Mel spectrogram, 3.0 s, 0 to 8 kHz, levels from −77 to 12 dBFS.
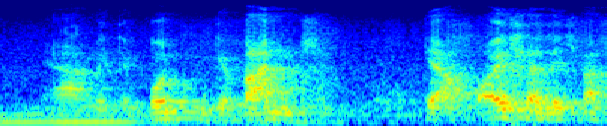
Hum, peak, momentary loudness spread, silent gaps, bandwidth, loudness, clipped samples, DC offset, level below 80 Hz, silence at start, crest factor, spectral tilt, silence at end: none; -4 dBFS; 14 LU; none; 7.2 kHz; -20 LUFS; under 0.1%; under 0.1%; -38 dBFS; 0 s; 18 dB; -6.5 dB/octave; 0 s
